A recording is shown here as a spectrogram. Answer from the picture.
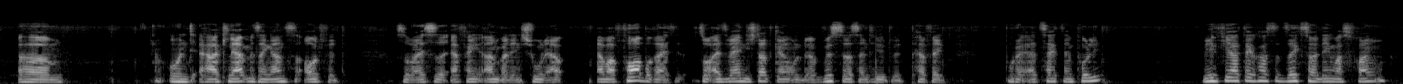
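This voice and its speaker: A man speaks at a fairly quick pace, with long, frequent pauses. His pitch is medium, with ordinary variation. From Germany. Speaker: podcast co-host and middle-distance runner. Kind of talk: casual chat.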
